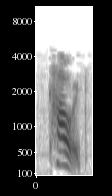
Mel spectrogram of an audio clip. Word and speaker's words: coward: 注意这里的字母组合 AR 的读音是 a，跟我念一遍 coward。 OK，那今天呢我们是从信用卡这张小小的卡片说起， credit card。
